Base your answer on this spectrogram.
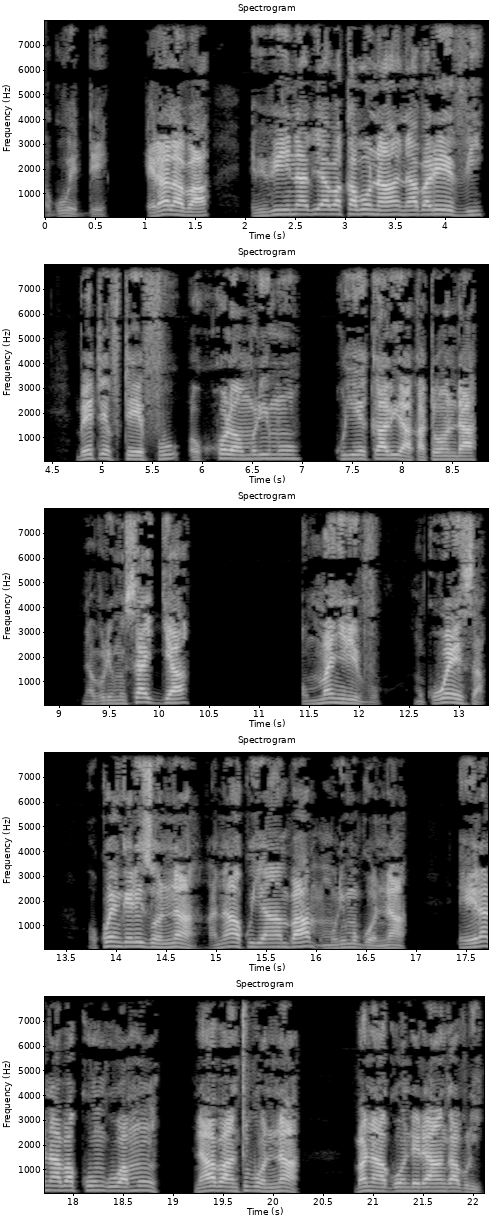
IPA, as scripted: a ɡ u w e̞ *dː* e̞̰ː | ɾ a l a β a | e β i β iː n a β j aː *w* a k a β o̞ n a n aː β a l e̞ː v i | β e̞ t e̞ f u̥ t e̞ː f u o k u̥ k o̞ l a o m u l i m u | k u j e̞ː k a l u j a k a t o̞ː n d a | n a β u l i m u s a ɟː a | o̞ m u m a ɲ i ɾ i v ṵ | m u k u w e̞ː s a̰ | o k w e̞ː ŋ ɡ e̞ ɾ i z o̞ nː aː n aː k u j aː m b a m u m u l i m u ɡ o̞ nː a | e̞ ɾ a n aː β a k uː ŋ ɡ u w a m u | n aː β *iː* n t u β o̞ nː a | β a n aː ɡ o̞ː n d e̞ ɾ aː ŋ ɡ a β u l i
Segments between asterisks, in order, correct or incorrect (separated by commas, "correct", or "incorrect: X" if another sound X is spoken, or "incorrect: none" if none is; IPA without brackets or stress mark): correct, incorrect: β, incorrect: aː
